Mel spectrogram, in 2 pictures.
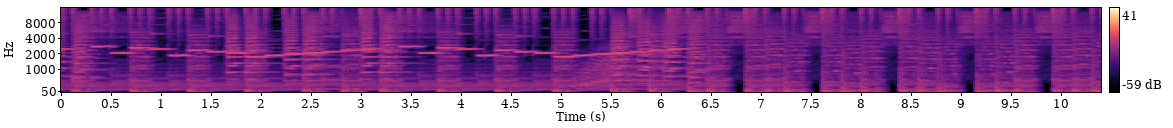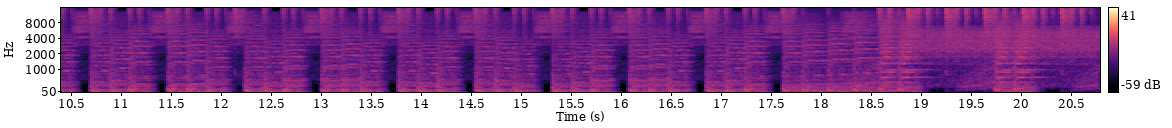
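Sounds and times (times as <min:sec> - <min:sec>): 
flute: 0:00.0 - 0:06.7
piano: 0:00.0 - 0:07.2
strings: 0:00.0 - 0:07.4
brass: 0:00.0 - 0:20.4.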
